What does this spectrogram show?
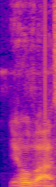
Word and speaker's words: Yehovah: For example, Adonai, when we compare to the Tetragrammaton, Ye, Shiva here is an E, the sound of E.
